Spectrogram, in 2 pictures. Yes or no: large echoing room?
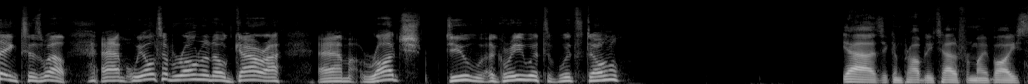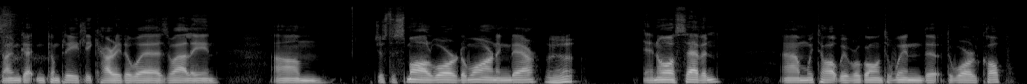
no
